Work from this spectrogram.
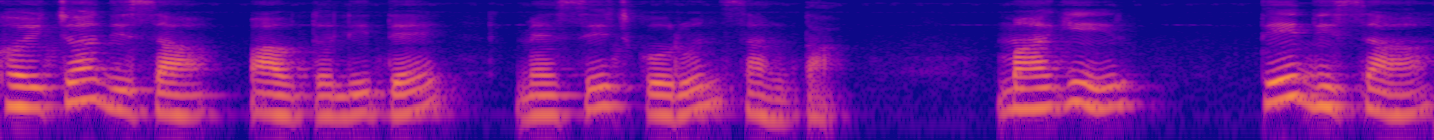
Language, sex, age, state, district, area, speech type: Goan Konkani, female, 18-30, Goa, Canacona, rural, spontaneous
